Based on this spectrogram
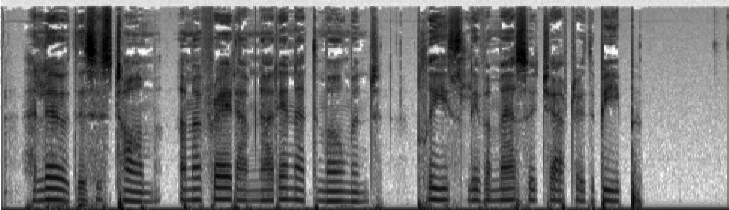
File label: phone answeringmachine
